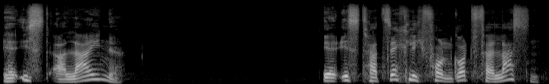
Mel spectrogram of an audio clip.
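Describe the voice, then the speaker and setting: A man preaching a sermon on the Passion in a slow, measured, solemn way. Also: a little high, very animated. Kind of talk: sermon on the stations of the cross.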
